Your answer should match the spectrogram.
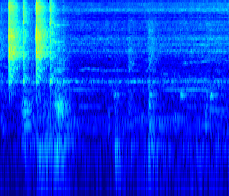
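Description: Spark igniter clicking at a gas stove burner: a few quick, sharp clicks, about five a second, that stop about half a second in.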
